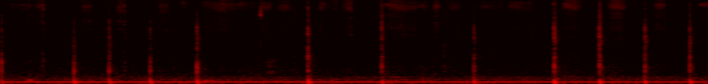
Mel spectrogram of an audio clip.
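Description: Chalk tapping and scraping on a blackboard as equations are written: a string of faint, irregular short taps, about two a second, over a steady low hum.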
